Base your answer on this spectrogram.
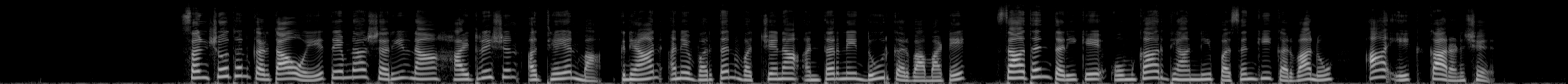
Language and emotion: Gujarati, neutral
